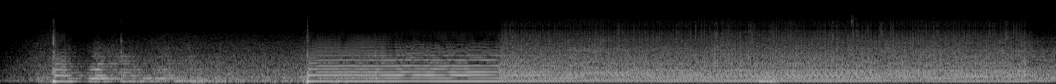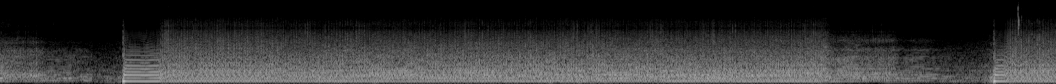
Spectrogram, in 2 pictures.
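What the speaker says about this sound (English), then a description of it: "In the pilot house, this is the whistle handle for the Leslie Typhon whistle." Leslie Typhon steam whistle on a Great Lakes freighter, two long sustained deep blasts with rich harmonic tones, each lasting several seconds, loud and close, separated by a brief gap.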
